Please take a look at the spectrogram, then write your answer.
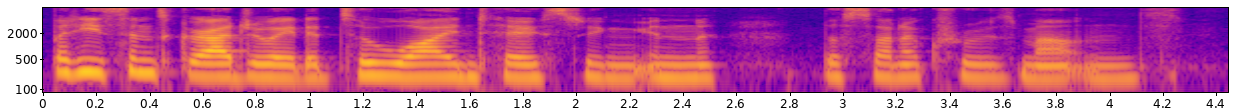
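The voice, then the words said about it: Imitates another person's voice. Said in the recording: “my Archibald impression ... I'm very glad you didn't do the entire thing in that voice ... It hurt my throat a little bit.”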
